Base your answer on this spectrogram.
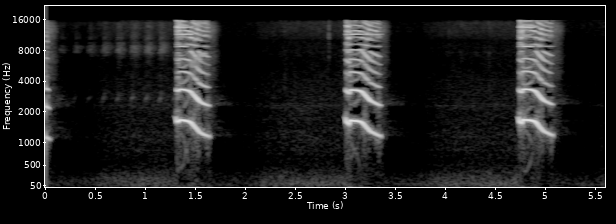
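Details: Deer calling: three loud, high, whistle-like calls, each under half a second, rich in overtones and sliding downward in pitch, repeated about every 1.7 seconds, with a faint low rumble between them.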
